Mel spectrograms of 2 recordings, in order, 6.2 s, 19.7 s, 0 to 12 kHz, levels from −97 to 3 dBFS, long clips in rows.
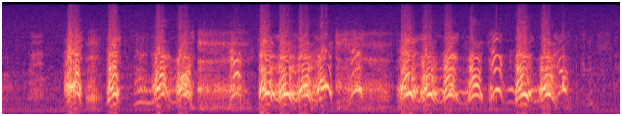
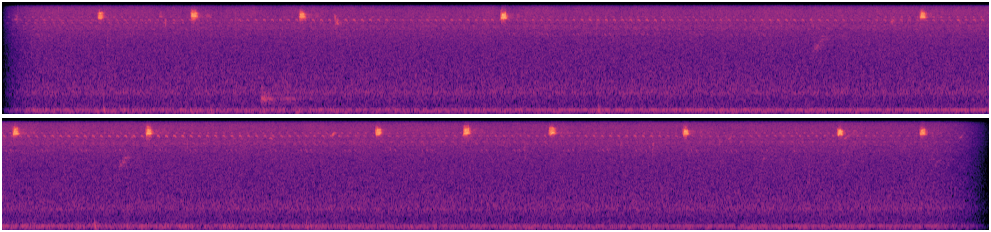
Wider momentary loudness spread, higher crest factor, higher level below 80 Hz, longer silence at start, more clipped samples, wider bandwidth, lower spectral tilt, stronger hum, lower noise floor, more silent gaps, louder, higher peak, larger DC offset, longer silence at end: second, 8 LU vs 21 LU; second, 10 dB vs 24 dB; first, -50 dBFS vs -64 dBFS; about the same, 0 s vs 0.1 s; neither; about the same, 11 kHz vs 11 kHz; first, -3 dB/octave vs 1 dB/octave; neither; second, -39 dBFS vs -46 dBFS; neither; first, -11 LUFS vs -17 LUFS; about the same, -2 dBFS vs 0 dBFS; neither; about the same, 0.3 s vs 0.2 s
